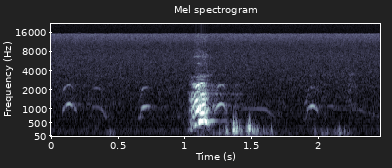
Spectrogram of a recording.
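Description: A dog whining in a few faint, short high whimpers, then giving one much louder bark about a second in.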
